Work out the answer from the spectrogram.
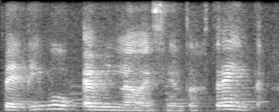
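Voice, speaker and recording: A woman's voice: medium pitch, normal speed, darkish tone. A young woman reading a scripted documentary narration as a student narrator. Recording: roomy voice-over with music bed.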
